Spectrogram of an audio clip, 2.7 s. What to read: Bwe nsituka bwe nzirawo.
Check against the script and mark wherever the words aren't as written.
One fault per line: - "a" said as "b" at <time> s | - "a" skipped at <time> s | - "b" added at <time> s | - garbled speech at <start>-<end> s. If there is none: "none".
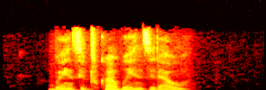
none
